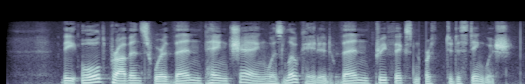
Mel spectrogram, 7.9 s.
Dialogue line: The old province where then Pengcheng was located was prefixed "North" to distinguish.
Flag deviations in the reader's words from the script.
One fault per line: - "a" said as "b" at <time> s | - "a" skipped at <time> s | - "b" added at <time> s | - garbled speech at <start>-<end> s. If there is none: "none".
- "was" said as "then" at 5.0 s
